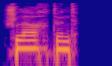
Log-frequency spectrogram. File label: "schlachtend", German; adjectives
